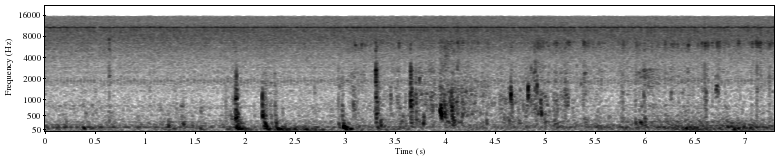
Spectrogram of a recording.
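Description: A hooked bass thrashing and splashing at the surface beside a boat, with a run of irregular sharp knocks and splashes starting about two seconds in, mixed with bumps on the boat.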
